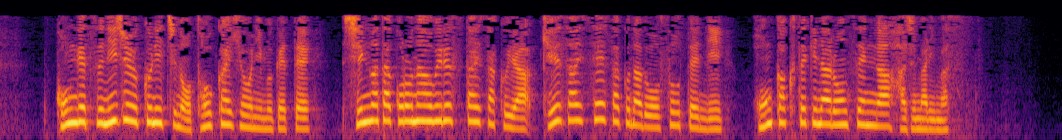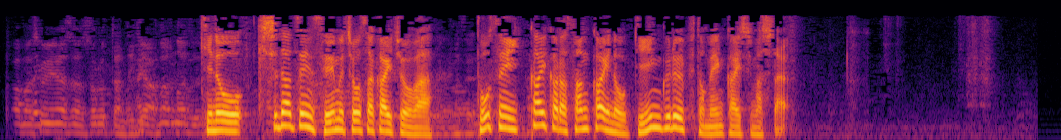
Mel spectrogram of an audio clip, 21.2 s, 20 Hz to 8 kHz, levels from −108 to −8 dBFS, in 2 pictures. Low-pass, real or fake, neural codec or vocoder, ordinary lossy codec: 7.2 kHz; real; none; MP3, 24 kbps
